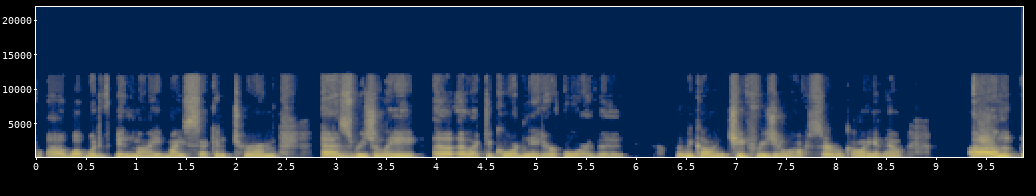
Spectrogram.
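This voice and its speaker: A man who is losing his voice speaks as a professor and regional officer on a video call, halting often with "uh" and restarts. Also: mid-range voice, dark tone, no echo. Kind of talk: unscripted remarks on a video call.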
